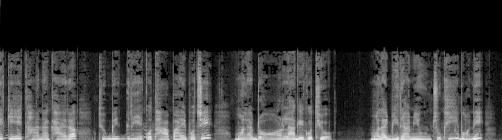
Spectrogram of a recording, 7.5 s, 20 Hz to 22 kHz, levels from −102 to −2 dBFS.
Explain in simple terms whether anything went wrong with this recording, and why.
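Nothing went wrong with this audio; there is no fault to be heard anywhere in the speech.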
